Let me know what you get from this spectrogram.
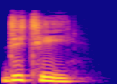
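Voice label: "ditty", British English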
